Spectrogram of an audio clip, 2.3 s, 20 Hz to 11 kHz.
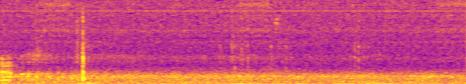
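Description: Steady low road and engine rumble inside a moving car's cabin, cruising at about 26 mph.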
